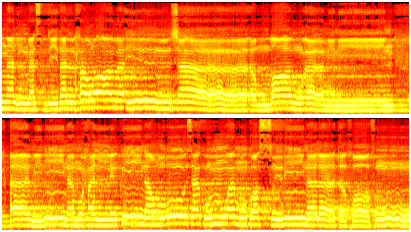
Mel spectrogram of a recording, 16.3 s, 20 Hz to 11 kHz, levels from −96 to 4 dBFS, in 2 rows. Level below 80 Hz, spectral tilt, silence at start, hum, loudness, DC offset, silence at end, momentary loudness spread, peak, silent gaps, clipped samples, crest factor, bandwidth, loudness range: -42 dBFS; -5 dB/octave; 0 s; none; -7 LUFS; 2%; 0 s; 2 LU; 0 dBFS; none; 2%; 8 dB; 11 kHz; 1 LU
